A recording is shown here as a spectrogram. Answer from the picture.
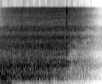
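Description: Electric drill running steadily as it turns the threaded-rod cam shaft that shakes the sifter's screens; the sound dies away near the end.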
